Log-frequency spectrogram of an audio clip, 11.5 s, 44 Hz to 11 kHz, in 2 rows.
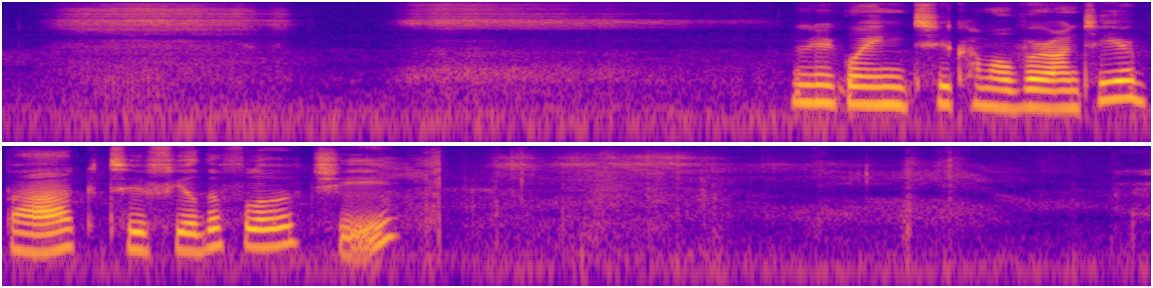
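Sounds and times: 
slow breathing during a yin yang yoga session: 0.1 - 4.0, 8.0 - 11.4
speech: 4.0 - 8.0.

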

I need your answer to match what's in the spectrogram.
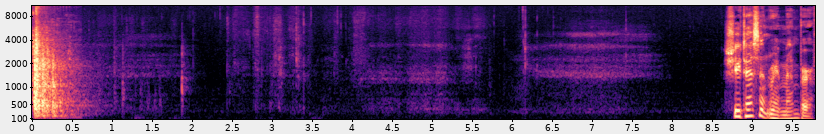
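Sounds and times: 
bedroom door slamming shut with a heavy booming thud: 0.0 - 0.9
speech: 8.8 - 9.7.

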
